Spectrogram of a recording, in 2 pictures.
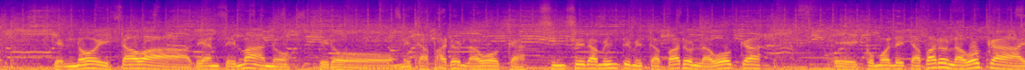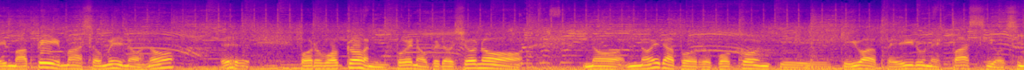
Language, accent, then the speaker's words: Spanish; Entre Ríos, Argentina; born there; después de haber pasado por otras radios allá en mi provincia natal, en Entre Ríos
